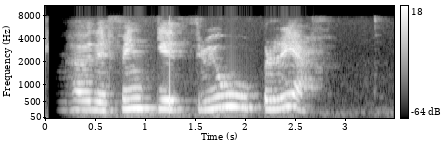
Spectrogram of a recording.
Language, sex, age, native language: Icelandic, male, 10, Icelandic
